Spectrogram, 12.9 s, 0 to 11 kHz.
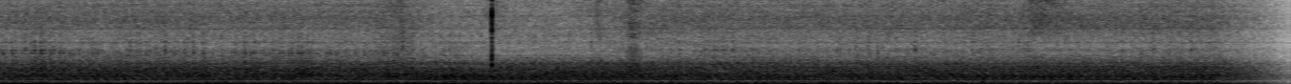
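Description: A steady mechanical hum as the 1957 Ford Fairlane 500 Skyliner runs and its retractable hardtop mechanism folds the roof back into the trunk.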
